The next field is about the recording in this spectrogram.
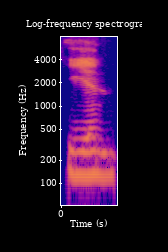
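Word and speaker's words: Iain: in his Emissary and the author is Ian which is spelled i a i n Mick Gilchrist Mick MC rather than mac okay thank you very much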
